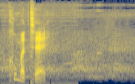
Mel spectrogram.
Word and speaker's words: Kumite: your match is a Kumite platform match. Have fun, boys. What? Wow. Both fighters don't seem to care. Not to correct you, boss, but the correct pronunciation is Kumite.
